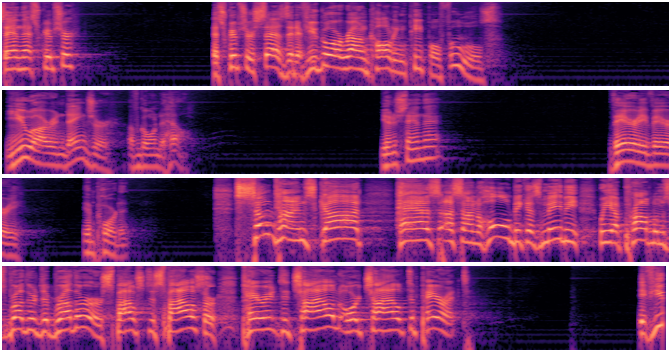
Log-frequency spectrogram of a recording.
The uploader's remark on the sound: at Victorious Life Church of God during the 11am Sunday morning service on February 5, 2017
